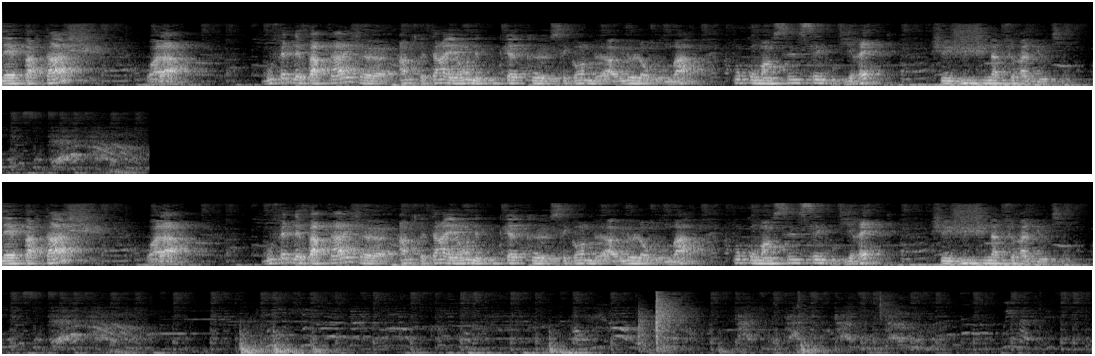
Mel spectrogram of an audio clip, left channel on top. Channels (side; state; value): left; drops out; at 12.4 s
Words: partages. Voilà. Vous faites les partages entre-temps et on écoute quelques secondes de Awilo Longomba pour commencer ce direct chez Gigi Natural Beauty.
